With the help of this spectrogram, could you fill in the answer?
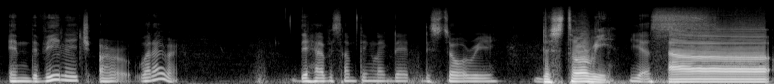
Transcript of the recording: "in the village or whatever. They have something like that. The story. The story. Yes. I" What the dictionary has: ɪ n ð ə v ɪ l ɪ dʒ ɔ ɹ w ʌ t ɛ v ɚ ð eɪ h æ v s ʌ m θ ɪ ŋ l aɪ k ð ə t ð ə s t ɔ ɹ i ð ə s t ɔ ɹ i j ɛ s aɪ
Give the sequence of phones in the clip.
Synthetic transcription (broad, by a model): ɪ n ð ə v ɪ l ɪ dʒ ɔ ɹ w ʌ t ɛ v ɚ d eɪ h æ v s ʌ m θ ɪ ŋ l aɪ k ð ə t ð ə s t ɔ ɹ i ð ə s t ɔ ɹ i j ɛ s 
